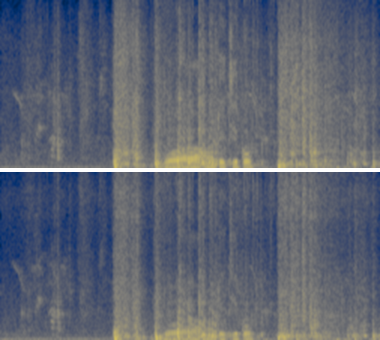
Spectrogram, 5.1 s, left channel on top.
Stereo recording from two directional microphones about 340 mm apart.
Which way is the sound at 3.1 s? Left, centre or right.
Centre.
